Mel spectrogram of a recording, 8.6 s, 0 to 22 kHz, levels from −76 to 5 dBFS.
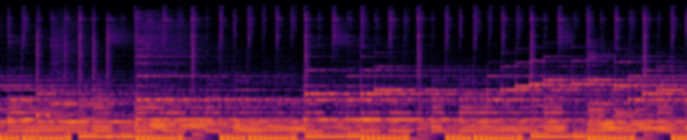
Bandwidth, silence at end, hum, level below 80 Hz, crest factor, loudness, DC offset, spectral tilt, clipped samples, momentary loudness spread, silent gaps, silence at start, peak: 19 kHz; 0 s; none; -24 dBFS; 14 dB; -21 LUFS; under 0.1%; -6.5 dB/octave; under 0.1%; 3 LU; none; 0 s; -6 dBFS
